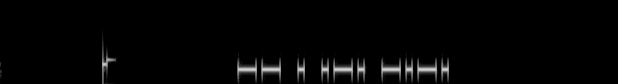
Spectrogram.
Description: Morse code, heard as a keyed tone, about 20 wpm, 700 Hz. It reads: MERC
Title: Build A Word - 4 Letters At A Time - 8-Letter Words - 20wpm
